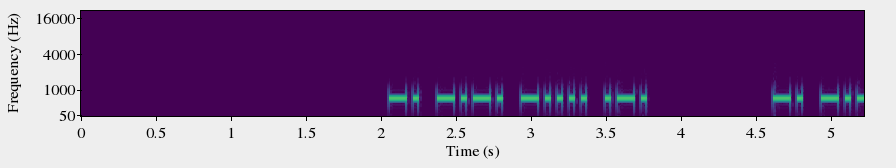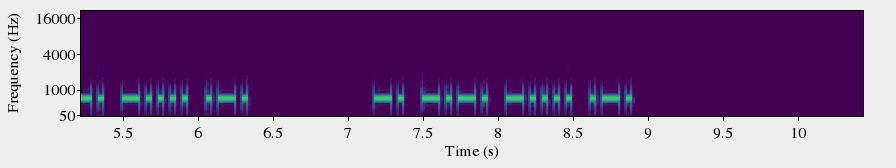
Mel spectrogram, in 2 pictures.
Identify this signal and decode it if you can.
Morse code, heard as a keyed tone, about 31 wpm, 700 Hz. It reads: NC6R NC6R NC6R
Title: USA Call Signs - 4 Characters - Repeated 3x - 30wpm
